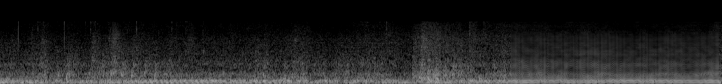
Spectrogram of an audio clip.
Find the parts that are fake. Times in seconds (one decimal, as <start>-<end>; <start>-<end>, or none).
5.1-7.2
